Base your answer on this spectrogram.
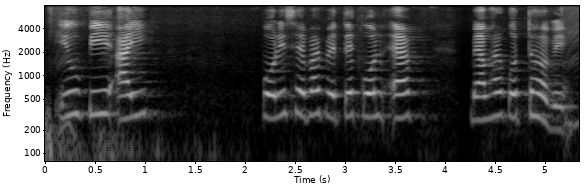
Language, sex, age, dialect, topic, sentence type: Bengali, female, 18-24, Western, banking, question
